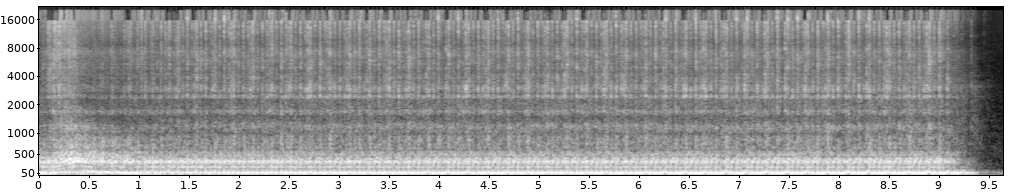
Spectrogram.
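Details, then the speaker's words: Yamaha XJ650, about 40 years old, back after 8 years off the road: exhaust run without its baffle for comparison, a deep loud throaty drone at steady revs then cut off, far too loud for road use. A baffle, then a wrap, was being tried to quiet it. "so just for the sake of a real comparison here it is unbaffled again back to the throaty goodness"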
